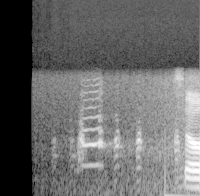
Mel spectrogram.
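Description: A chicken clucking: one short pitched call, then a few soft clucks, before a man's voice starts near the end.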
